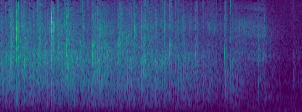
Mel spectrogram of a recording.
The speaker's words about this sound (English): This church deserves a round of applause.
